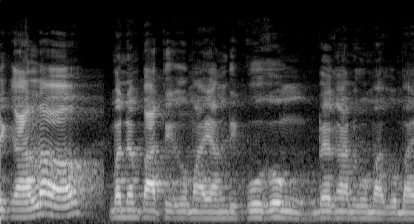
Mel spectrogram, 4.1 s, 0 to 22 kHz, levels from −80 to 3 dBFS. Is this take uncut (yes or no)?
no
